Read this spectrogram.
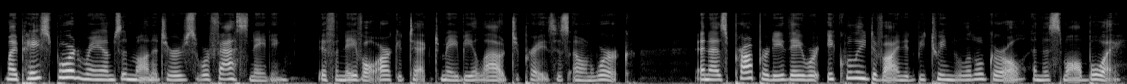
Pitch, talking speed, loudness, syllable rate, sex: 220 Hz, 170 wpm, -19 LUFS, 5.6 syllables/s, female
